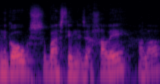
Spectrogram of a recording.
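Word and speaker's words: Haller: Sebastian, is it Halle? Allaire. Halle, how do you pronounce it?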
